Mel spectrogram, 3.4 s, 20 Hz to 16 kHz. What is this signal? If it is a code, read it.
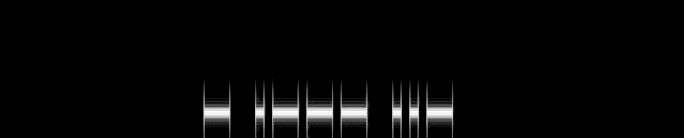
Morse code, heard as a keyed tone, about 28 wpm, 690 Hz. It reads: TJU
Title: Three Challenging Letter-Number Combinations 28wpm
